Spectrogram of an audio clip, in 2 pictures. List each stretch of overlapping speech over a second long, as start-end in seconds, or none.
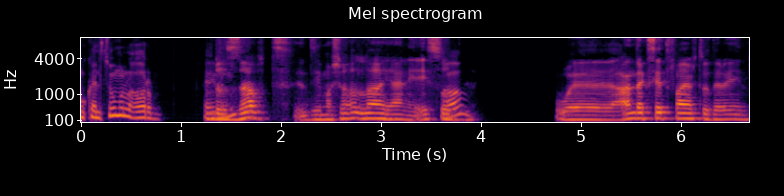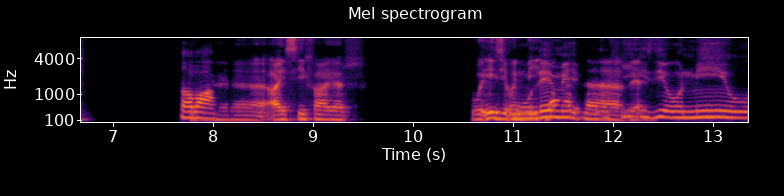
10.9-12.4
